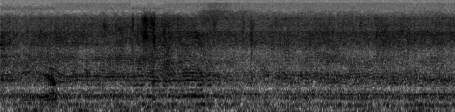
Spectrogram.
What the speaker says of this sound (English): Got some chubby bees, some nice winter bees over here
